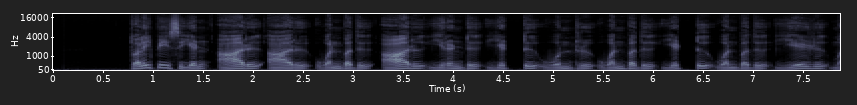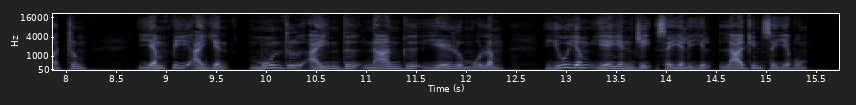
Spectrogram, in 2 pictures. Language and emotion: Tamil, neutral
